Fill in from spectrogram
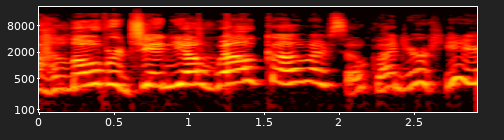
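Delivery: high, loud, gushing welcome; excited greeting. Real, not acted. Host welcomes Virginia as she joins the live sale, excited greeting. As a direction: sing out a delighted hello, pitch climbing.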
